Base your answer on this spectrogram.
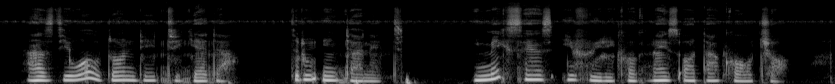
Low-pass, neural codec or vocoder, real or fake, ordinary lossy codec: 19.8 kHz; none; real; none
